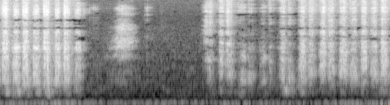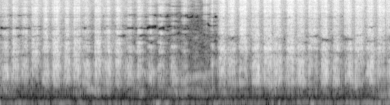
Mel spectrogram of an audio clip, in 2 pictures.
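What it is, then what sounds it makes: Felt-tip marker coloring on paper. A blue felt-tip marker is rubbed back and forth across a flat white paper coloring sheet to color the wing spots of a butterfly. The result is a dry, bright, scratchy rasp in quick strokes, about three to four per second. There is a brief quiet pause near the start, softer strokes through the middle, and louder, steadier strokes toward the end.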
